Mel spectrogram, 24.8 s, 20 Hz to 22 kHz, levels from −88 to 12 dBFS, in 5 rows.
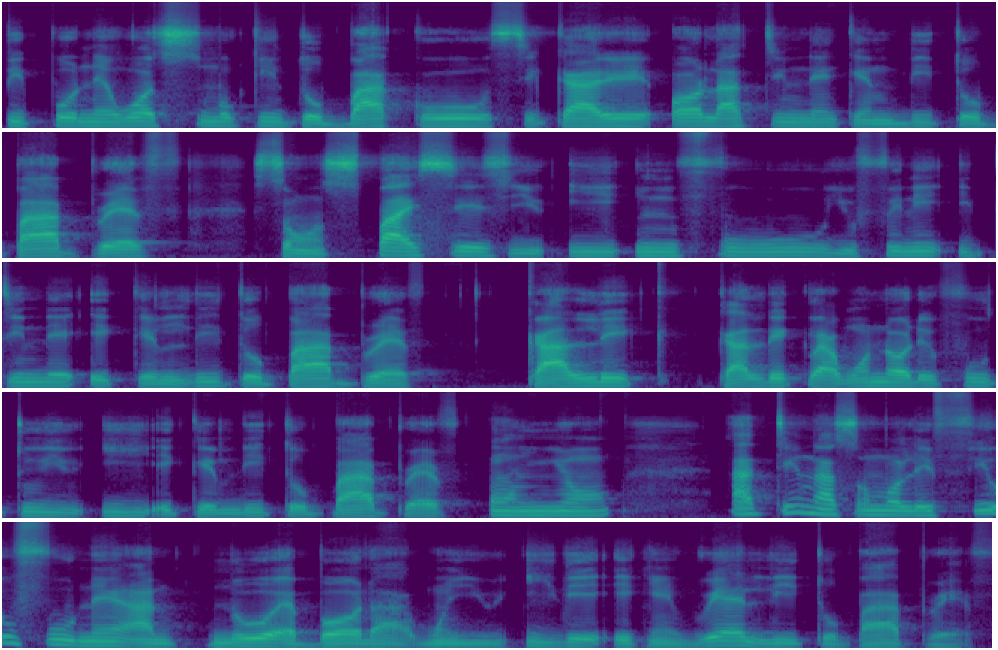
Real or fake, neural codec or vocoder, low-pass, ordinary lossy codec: fake; autoencoder, 48 kHz, 128 numbers a frame, DAC-VAE, trained on Japanese speech; none; none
